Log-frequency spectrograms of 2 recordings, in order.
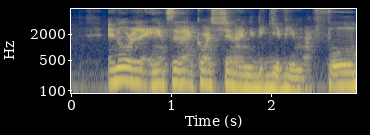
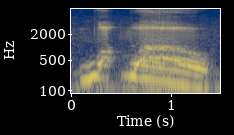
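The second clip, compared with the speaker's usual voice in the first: mock-impressed, higher voice; impressed stranger; 8 semitones higher than usual. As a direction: play the charmed new acquaintance, pitched up. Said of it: "and they're like".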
